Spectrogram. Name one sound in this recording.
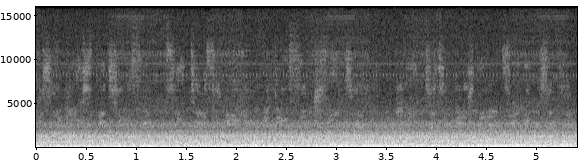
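A car drives steadily along a road, with a low rumble of engine and tyres heard from inside.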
